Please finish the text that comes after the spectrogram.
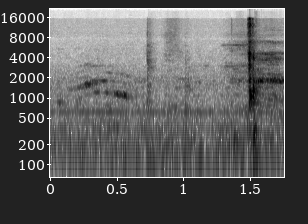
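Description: A house cat yowls faintly and at a distance in a quiet room: a drawn-out, wavering cry, then a short, sharper call near the end, with no talking over it.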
